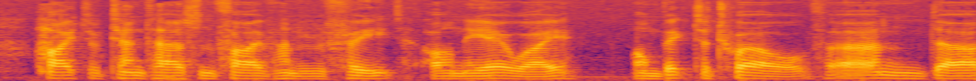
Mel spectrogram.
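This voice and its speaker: With an English accent, a man speaks at a moderate pace. His pitch is fairly low. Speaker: pilot, eyewitness. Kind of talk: interview testimony. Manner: halting, many fillers and repetitions.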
